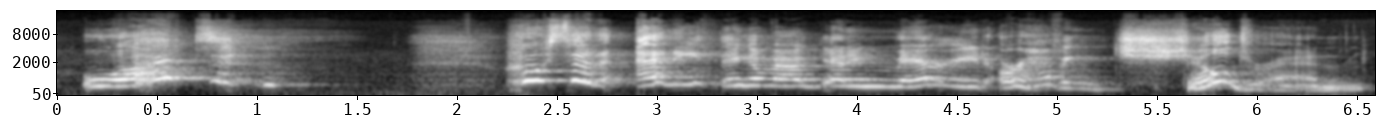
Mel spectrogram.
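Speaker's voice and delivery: high, loud incredulous cry; shocked outburst. Retold or imitated. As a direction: blurt it out, flabbergasted. Shocked retort to marriage talk.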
